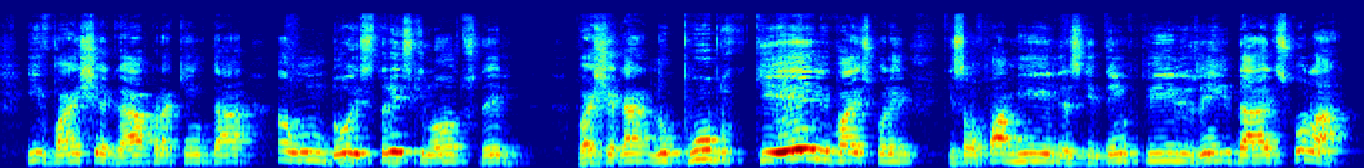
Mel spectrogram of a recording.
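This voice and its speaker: Here a man with a high voice speaks at a moderate pace. His pitch variation is ordinary. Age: 60s. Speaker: franchise business owner. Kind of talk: business podcast conversation.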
